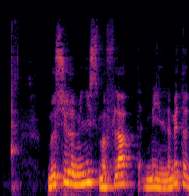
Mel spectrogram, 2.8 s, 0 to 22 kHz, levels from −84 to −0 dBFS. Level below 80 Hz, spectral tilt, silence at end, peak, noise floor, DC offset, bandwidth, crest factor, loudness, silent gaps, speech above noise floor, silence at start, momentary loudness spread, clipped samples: -60 dBFS; -6.5 dB/octave; 0 s; -6 dBFS; -53 dBFS; under 0.1%; 14.5 kHz; 16 dB; -22 LUFS; none; 32 dB; 0.15 s; 8 LU; under 0.1%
